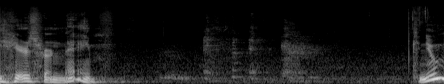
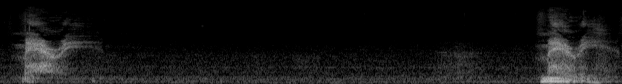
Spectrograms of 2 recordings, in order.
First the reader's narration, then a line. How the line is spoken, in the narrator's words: Jesus whispers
